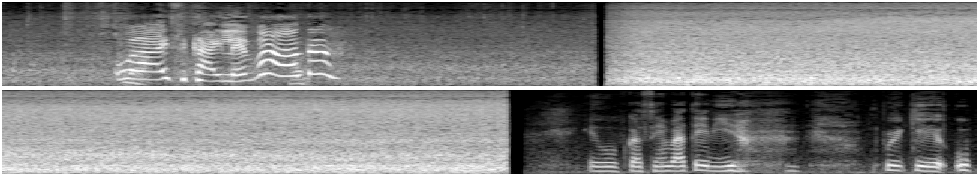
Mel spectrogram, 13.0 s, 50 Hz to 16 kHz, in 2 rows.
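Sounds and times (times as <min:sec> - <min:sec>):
waterfall rushing: 0:04.0 - 0:09.9.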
